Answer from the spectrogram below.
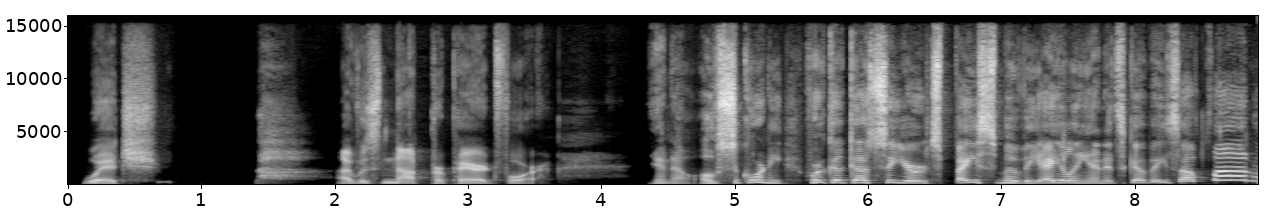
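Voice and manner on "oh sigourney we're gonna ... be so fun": bright, eager and much higher, bubbling over; giddy excitement. Retold or imitated. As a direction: gush like a kid promised a treat. Excited invite to space movie.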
